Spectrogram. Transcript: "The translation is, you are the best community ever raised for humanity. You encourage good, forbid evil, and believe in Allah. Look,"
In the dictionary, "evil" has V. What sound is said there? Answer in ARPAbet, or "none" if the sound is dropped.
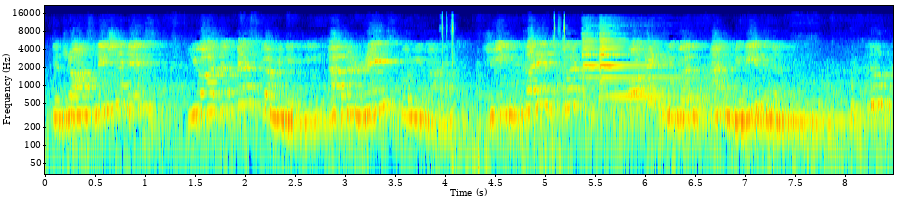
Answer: B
